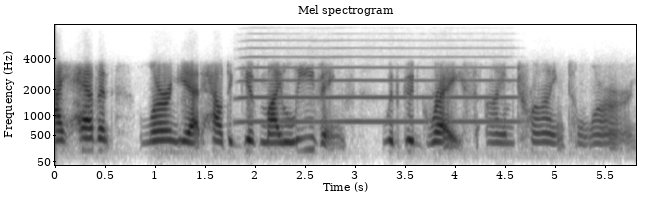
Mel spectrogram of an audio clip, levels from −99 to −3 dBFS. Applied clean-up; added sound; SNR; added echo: none; Trumpet; 14 dB; none.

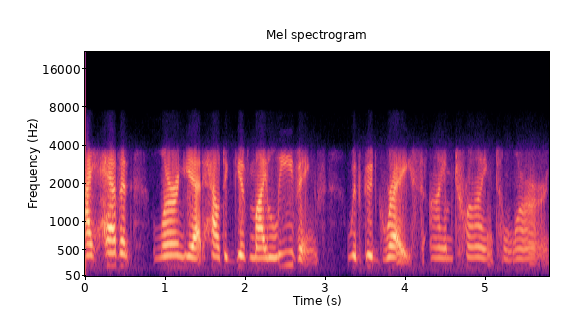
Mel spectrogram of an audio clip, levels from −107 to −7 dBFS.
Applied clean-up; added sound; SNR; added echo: none; none; none; none.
